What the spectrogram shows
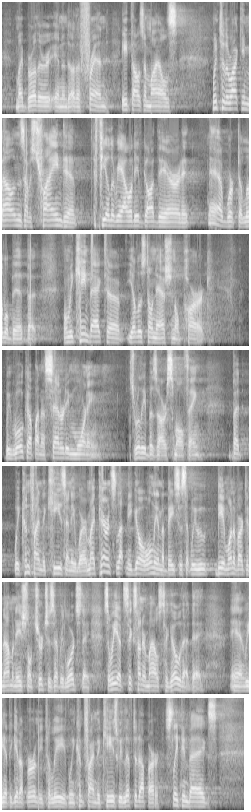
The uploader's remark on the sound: Q & A from the 2022 Boise Reformation Conference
